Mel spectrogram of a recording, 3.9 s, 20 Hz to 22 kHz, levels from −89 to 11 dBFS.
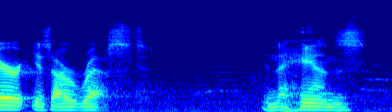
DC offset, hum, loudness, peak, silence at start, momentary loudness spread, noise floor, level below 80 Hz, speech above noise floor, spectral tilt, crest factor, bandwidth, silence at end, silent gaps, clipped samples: under 0.1%; none; -40 LUFS; -20 dBFS; 0 s; 16 LU; -70 dBFS; -74 dBFS; 30 dB; -5.5 dB/octave; 20 dB; 12 kHz; 0.3 s; none; under 0.1%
